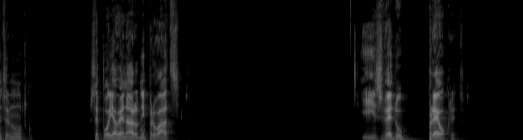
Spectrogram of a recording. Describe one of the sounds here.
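An older man speaks calmly and close into a microphone, in short phrases with long pauses.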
